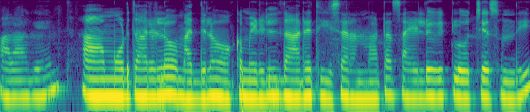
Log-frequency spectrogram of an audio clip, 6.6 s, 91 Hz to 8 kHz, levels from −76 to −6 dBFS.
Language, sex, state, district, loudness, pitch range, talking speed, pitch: Telugu, female, Andhra Pradesh, Manyam, -14 LUFS, 160-170 Hz, 110 wpm, 165 Hz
